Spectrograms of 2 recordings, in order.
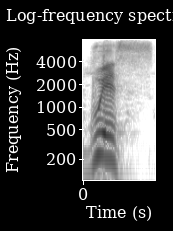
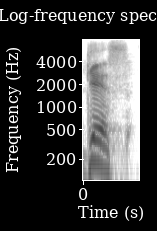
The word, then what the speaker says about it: guess: কেউ যদি স্যার গুয়েস অ্যাট, আমি বলবো যদি আপনি বানান ভুল থাকে তাহলে আপনি গুয়েসই পড়েন, কিন্তু এটা গুয়েস কোনো উচ্চারণ না, এটা হচ্ছে গেস।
